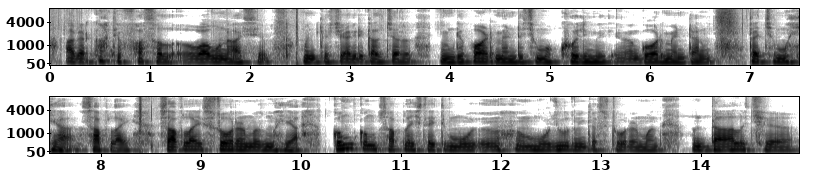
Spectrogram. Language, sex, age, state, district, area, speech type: Kashmiri, male, 60+, Jammu and Kashmir, Budgam, rural, spontaneous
